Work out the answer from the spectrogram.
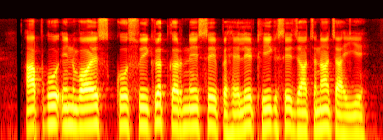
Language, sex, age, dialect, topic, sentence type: Hindi, male, 25-30, Kanauji Braj Bhasha, banking, statement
